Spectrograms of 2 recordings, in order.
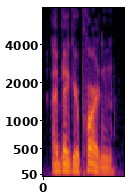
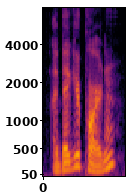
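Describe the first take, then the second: First: Pardon said with a falling tune, stress on beg. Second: Pardon asked with a rising question tune. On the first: Teacher models the falling apology. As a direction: say it flat and final, dropping at the end. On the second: Teacher models the polite rising request. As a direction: ask it back, pitch going up at the end. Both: Shown as a demonstration.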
